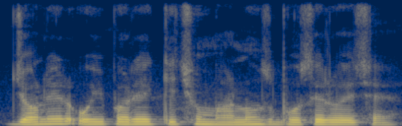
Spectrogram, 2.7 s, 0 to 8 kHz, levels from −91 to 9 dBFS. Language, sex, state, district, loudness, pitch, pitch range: Bengali, male, West Bengal, Alipurduar, -16 LUFS, 140 Hz, 135-145 Hz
